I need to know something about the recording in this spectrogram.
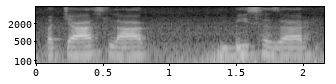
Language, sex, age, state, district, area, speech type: Urdu, male, 30-45, Delhi, South Delhi, urban, spontaneous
